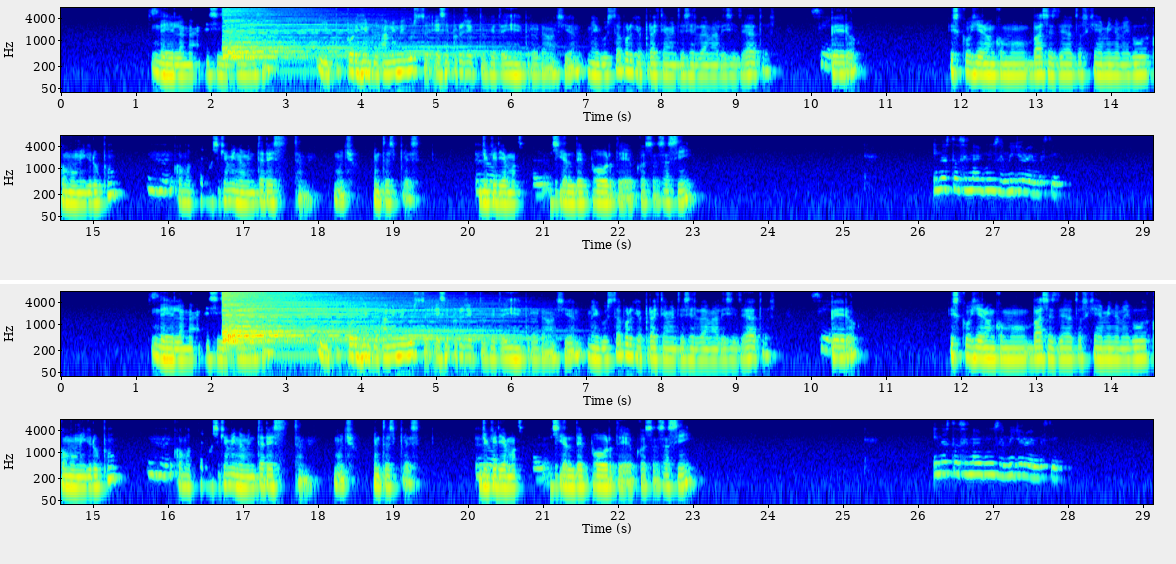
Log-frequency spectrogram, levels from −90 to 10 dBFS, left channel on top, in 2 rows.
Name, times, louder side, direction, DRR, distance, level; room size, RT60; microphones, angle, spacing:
voice 1, 1.2-2.9 3.4-9.5 10.3-10.6 11.9-15.4 16.1-18.0 18.2-18.5 18.7-19.3 20.2-20.6 21.1-23.0, right 1 dB, 10° right, 0.3 m, -34 dB
sound 1, 2.2-6.2, right 8 dB, 80° right, 0.5 m, -31 dB
voice 2, 15.7-16.1 20.1-20.4 20.9-21.1 25.3-25.4 26.2-27.9, equal, 10° left, 1.6 m, -41 dB
8.8 x 3.0 x 4.2 m
head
